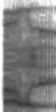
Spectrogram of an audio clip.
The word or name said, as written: valley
